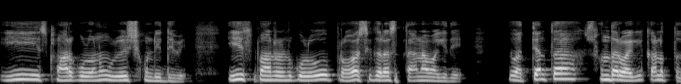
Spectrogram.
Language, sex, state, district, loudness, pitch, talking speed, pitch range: Kannada, male, Karnataka, Bijapur, -16 LUFS, 195 Hz, 95 wpm, 185-220 Hz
